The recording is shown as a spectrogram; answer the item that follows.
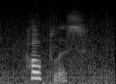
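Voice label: "hopeless", US English; pronunciations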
